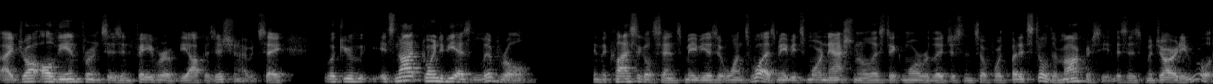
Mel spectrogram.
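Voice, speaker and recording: A man with a lowish voice speaks as a political commentator in a live conversation. He is articulate and explanatory, building an argument point by point in a conversational style.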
